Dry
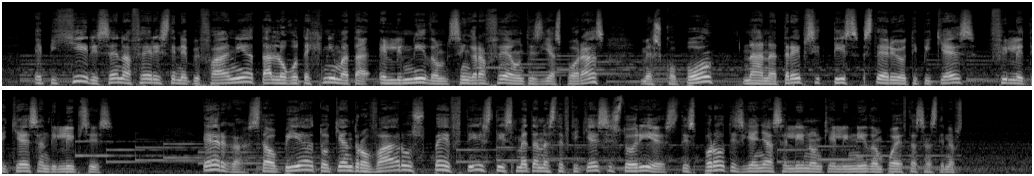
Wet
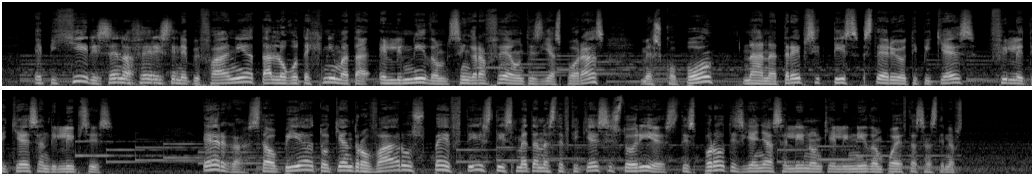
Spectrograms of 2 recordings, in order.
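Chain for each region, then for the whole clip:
0:00.92–0:01.80: low-pass filter 6,900 Hz 24 dB per octave + double-tracking delay 33 ms −8 dB
whole clip: no processing

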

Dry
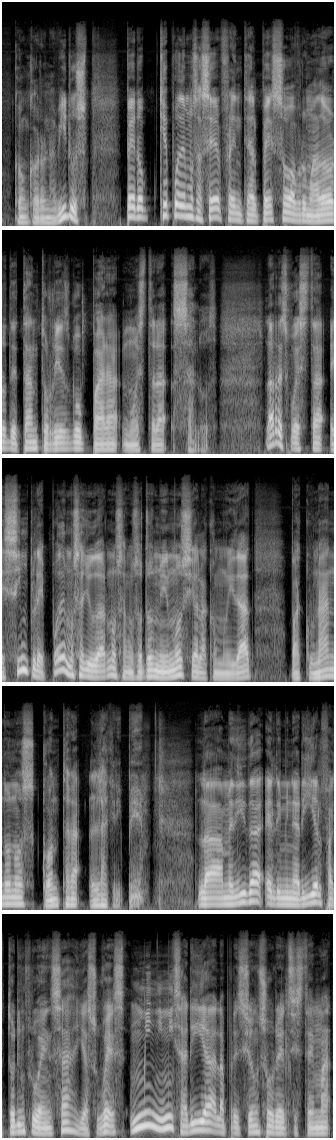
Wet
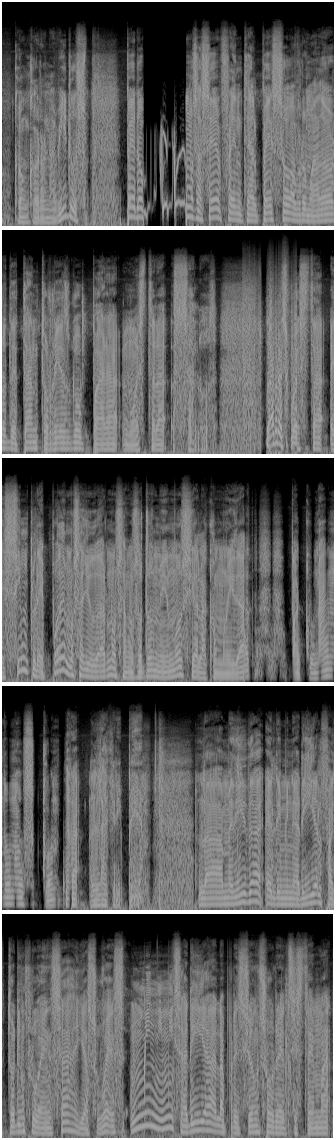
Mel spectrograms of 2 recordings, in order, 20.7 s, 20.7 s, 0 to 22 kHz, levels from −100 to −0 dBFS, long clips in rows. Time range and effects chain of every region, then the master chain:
0:01.76–0:02.30: three sine waves on the formant tracks + Butterworth low-pass 2,000 Hz 96 dB per octave + downward compressor, threshold −31 dBFS
0:07.15–0:07.83: high-pass filter 160 Hz 24 dB per octave + high-shelf EQ 5,600 Hz −11.5 dB + leveller curve on the samples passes 3
0:11.32–0:13.32: high-pass filter 170 Hz + two-band tremolo in antiphase 5.8 Hz, depth 100%, crossover 670 Hz
whole clip: low-pass filter 6,600 Hz 12 dB per octave; brickwall limiter −13 dBFS; every bin compressed towards the loudest bin 4 to 1; level +3.5 dB

